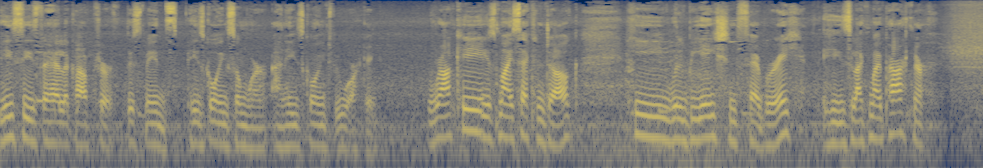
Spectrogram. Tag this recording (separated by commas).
Speech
